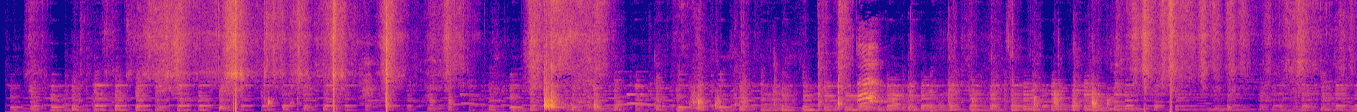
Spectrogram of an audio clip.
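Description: A small plastic baby rattle shaken in spells over music playing in the background, with a few sharp knocks in the first six seconds.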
